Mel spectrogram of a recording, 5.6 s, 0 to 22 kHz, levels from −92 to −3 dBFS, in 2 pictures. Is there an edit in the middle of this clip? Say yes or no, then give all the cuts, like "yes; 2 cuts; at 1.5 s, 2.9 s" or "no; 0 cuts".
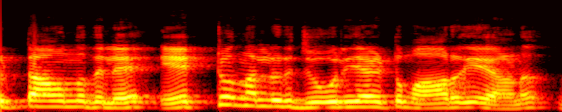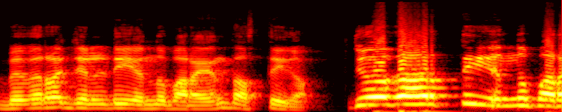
yes; 1 cut; at 4.6 s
